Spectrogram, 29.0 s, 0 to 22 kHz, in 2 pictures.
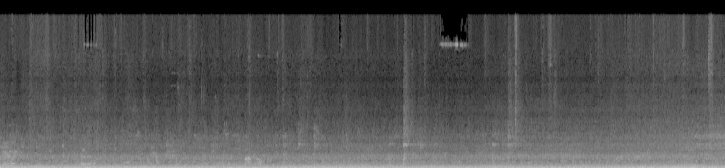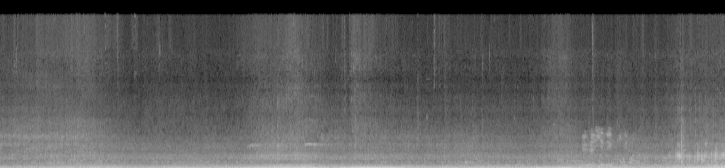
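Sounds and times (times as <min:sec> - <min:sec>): road traffic rumble: 0:00.0 - 0:29.0
vehicle passing close: 0:19.1 - 0:29.0.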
